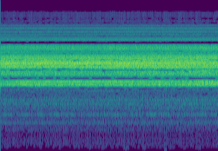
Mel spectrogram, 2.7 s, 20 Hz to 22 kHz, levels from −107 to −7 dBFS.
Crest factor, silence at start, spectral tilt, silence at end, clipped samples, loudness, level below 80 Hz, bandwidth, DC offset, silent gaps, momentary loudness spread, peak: 12 dB; 0 s; 10 dB/octave; 0 s; under 0.1%; -18 LUFS; under -90 dBFS; 15.5 kHz; under 0.1%; none; 1 LU; -8 dBFS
